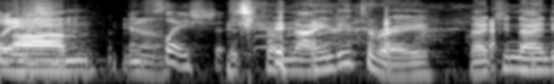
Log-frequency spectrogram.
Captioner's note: laughing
